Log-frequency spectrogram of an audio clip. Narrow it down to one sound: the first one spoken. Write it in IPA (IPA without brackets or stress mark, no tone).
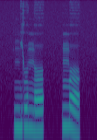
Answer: ŋ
